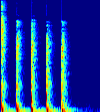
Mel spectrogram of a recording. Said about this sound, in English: I would have a knock at the door.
